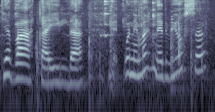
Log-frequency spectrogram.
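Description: A woman's voice: fairly high pitch, sing-song, measured pace. A woman playing an anxious, bossy but affectionate Chilean mother in a radio drama. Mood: nervous, stern. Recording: noisy, clattering dishes and clicks.

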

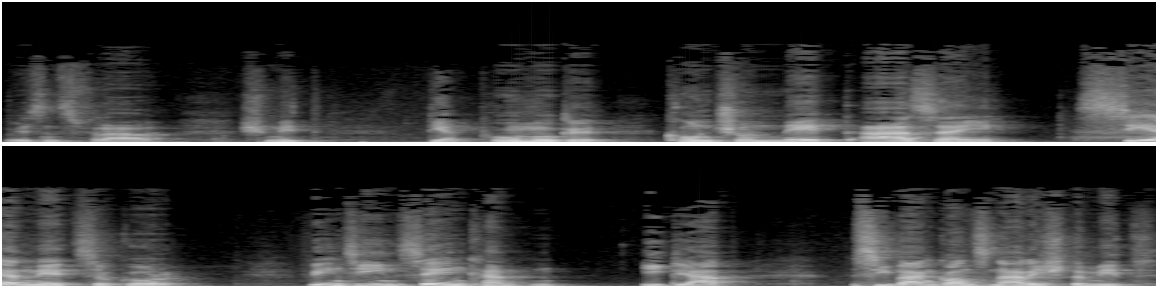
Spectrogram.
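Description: An older Bavarian master craftsman in a radio drama. He speaks gently and somewhat hesitantly, kindly and plain, in a mid-range voice. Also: medium pitch, expressive, slow pace. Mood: gently persuading. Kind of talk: German radio play acting.

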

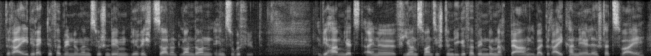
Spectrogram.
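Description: A man's voice: mid-range voice, fairly bright tone, close to an everyday voice. An actor playing a careful, earnest male head of technical services being interviewed in a radio play, explaining hesitantly. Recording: faint background noise.

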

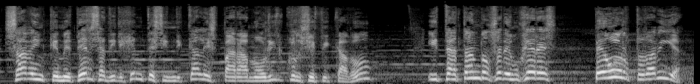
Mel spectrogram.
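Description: An actor playing a grim union leader in a radio drama, giving an emphatic, grave warning. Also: male voice, very high voice, lively intonation, moderate pace, soft background music.

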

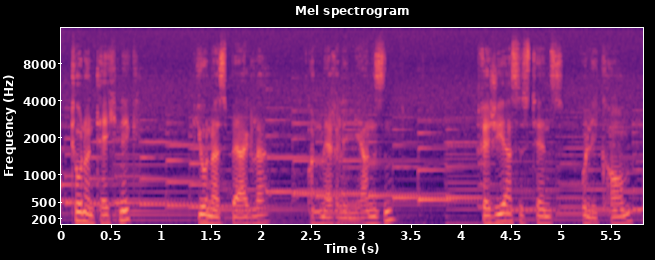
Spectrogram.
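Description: A man's voice: medium pitch, normal speed. A man reading radio drama credits as a formal, scripted announcement. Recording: music behind the voice.

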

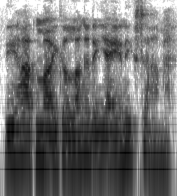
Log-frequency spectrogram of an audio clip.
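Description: A woman's voice: low voice, little pitch movement, a little fast, bright, forceful tone. An actress playing a scornful, vengeful woman scheming in a radio drama, conspiratorial and contemptuous.

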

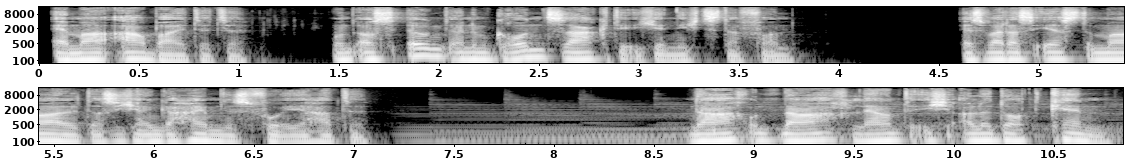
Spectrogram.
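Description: A man's voice: on the low side, normal speed, soft background music, natural voice. An actor narrating as a weary young man in a German radio drama. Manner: subdued, reflective. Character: weary young man telling his own story.

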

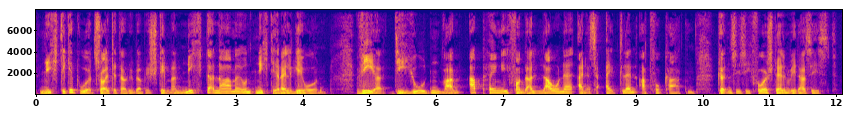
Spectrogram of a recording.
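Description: An actor playing a proud, wounded Viennese doctor and writer in a radio play, speaking in deliberate, weighty phrases. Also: male voice, low voice, sing-song, breathy edge, full character voice. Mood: bitter, indignant. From Austria. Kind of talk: German radio play acting.

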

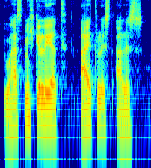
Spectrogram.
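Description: An actor playing a dreamy, withdrawn captive young prince in a theatrical radio drama, solemn and introspective. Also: male voice, medium pitch, a little slow, lightly acted. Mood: resigned, aloof.

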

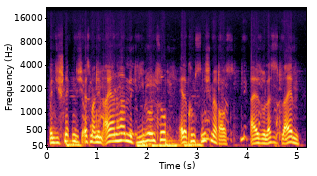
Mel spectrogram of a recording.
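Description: A man's voice: a little high, expressive, fast, phone-quality sound, lightly acted. An actor voicing a brash, cynical young womanizer who talks in cocky street slang in a radio drama. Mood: cocky warning. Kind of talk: acted quote in radio drama.

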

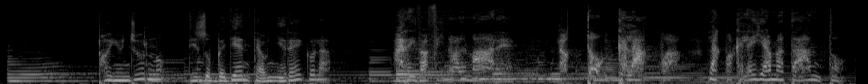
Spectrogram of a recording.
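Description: A woman performing a dramatic theatrical storytelling monologue, emphatic and moving between hushed and declaimed delivery. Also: lowish voice, a little slow. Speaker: stage actress and storyteller. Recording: long reverberant hall with music. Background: piano music.

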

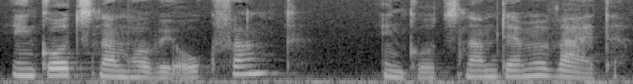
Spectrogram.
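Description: A woman's voice: lowish voice, lively intonation, fast talker, mellow. A woman playing a shrewd, practical young cook in a Bavarian dialect radio drama from the 1950s, dry and matter-of-fact. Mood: devout, weary.

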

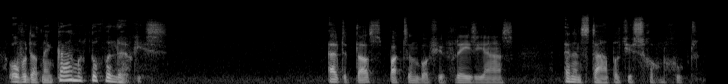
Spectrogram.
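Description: Sensitive young man, radio play narrator, slightly husky, lively intonation, intimate, wry. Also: fairly low pitch, a little slow, heavily acted. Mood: pained, subdued. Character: young male former student recalling his love life, wry and sensitive. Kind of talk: intimate first-person radio play monologue.

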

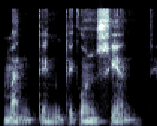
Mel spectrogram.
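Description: Slow, deep-voiced man guiding meditation. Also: breathy edge. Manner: slow, calm, repetitive instructions with long pauses. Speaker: meditation guide. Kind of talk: guided meditation.

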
